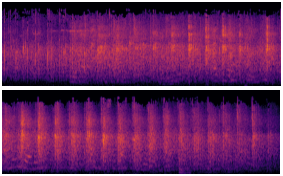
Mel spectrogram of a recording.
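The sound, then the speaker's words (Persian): A crowd applauds the coaches steadily for several seconds while a microphone is made ready, the dense clapping turning into slower rhythmic, synchronized claps toward the end. Loud, with no one speaking over it. “خواهش می‌کنم کوچا رو تشویق کنید تا میکروفون آماده بشه.”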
